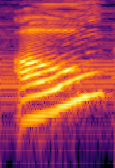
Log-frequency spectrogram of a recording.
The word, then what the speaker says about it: ওম: আওম, আর আওম উচ্চারণ হবে, আ দিয়ে আরম্ভ করবেন, আ দিয়ে।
